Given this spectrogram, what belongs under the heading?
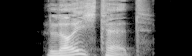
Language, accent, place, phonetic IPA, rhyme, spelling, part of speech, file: German, Germany, Berlin, [ˈlɔɪ̯çtət], -ɔɪ̯çtət, leuchtet, verb, De-leuchtet.ogg
- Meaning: inflection of leuchten: 1. third-person singular present 2. second-person plural present 3. plural imperative 4. second-person plural subjunctive I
